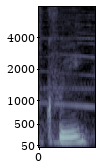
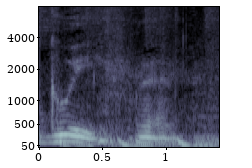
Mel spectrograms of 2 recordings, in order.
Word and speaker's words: 구이: And in Korean, we have to pronounce it like asparagus kui. And he thought he want to sound it like English, so he says like asparagus gui.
